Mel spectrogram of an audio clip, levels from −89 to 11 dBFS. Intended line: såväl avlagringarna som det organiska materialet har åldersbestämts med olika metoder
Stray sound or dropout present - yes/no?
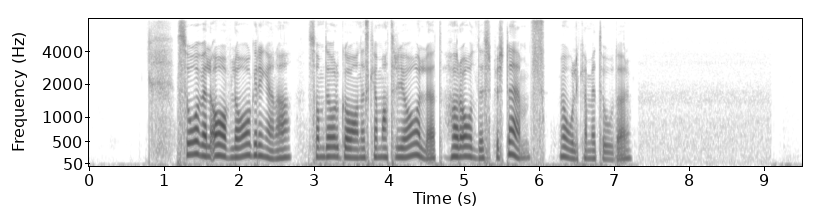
no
